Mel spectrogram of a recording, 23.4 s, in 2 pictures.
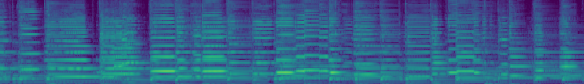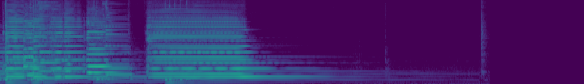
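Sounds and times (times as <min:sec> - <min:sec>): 
waltz music: 0:00.0 - 0:17.2.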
